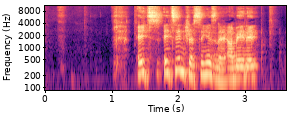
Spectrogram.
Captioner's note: laughs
